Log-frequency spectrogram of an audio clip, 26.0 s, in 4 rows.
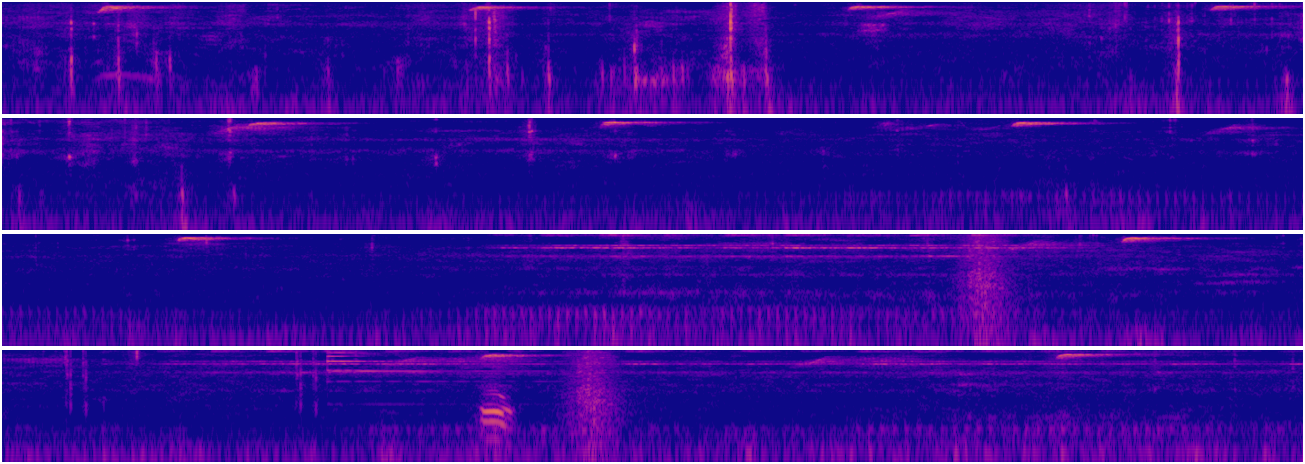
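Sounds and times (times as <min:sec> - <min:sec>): low background rumble: 0:00.0 - 0:26.0
bird calling: 0:21.9 - 0:22.3.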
